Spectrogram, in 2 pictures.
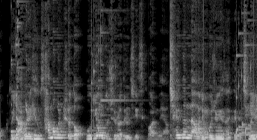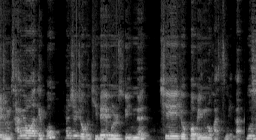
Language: Korean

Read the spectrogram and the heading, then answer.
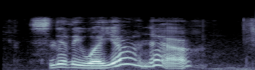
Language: Kabyle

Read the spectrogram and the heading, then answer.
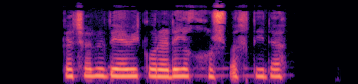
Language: Pashto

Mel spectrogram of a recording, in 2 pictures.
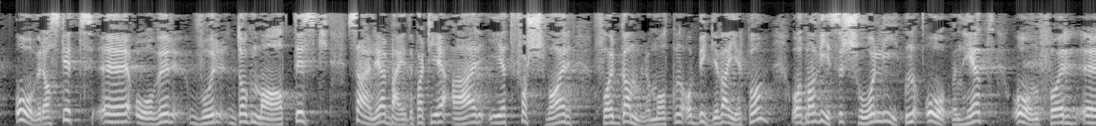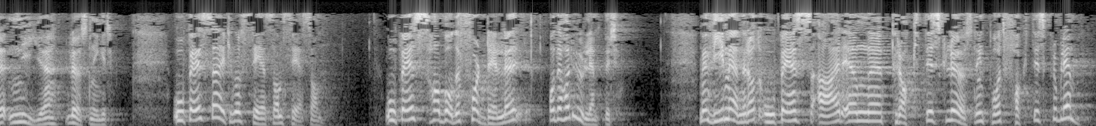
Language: Norwegian Bokmål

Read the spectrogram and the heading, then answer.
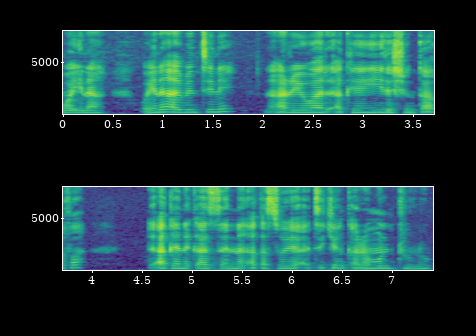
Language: Hausa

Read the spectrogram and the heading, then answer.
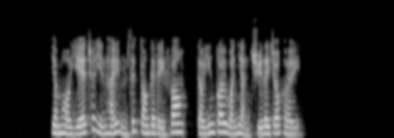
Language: Cantonese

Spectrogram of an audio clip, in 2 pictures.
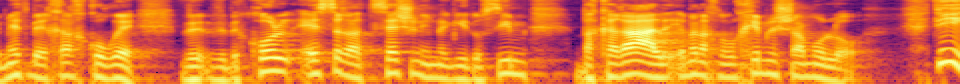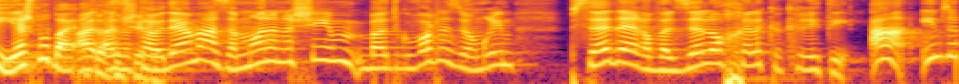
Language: Hebrew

